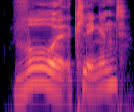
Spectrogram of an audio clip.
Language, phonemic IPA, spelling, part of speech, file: German, /ˈvoːlˌklɪŋənt/, wohlklingend, adjective, De-wohlklingend.ogg
- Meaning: 1. euphonious, melodious, dulcet 2. well-meaning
